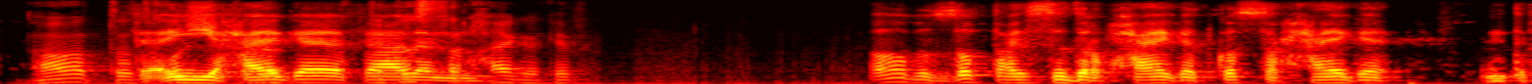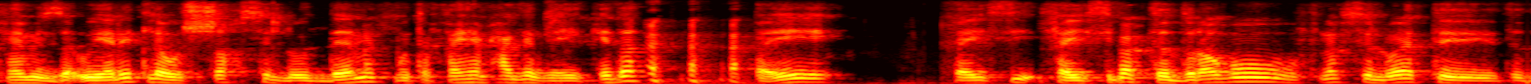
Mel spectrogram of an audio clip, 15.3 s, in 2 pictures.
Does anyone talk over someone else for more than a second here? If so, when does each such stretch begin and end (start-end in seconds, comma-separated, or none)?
0.6-2.5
